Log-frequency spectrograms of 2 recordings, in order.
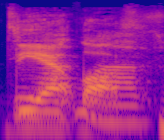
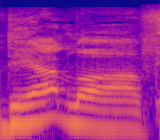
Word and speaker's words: Dyatlov: Yes, I mean, there's an, the area is called the uh, Daylodoff. Did I say that right? Dayloff? Dyatlov. – Dyatlov.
